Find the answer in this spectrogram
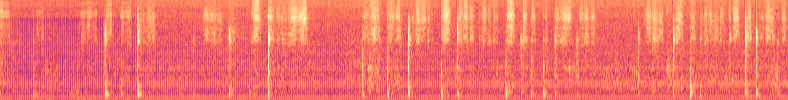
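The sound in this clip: Writing on a board during a lecture makes many short, faint scratchy taps in an irregular rhythm over a steady low mains hum.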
